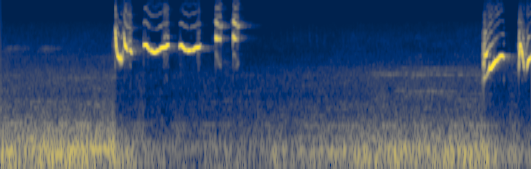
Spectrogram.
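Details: Harsh-voiced, vigorous song of an orange-headed thrush, played to coax other birds into singing; one phrase of sharp rising slurs into wavering whistled notes, a long pause, then another rising phrase begins.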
